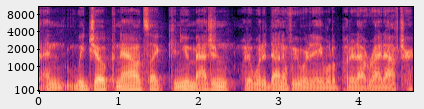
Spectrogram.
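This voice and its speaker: This man speaks with a General American accent at a medium pitch and a fairly quick pace. The recording is very clean, with a silent background. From Colorado. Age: 20s. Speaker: independent musician. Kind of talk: casual chat. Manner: animated.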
